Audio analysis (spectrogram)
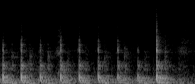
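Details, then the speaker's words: Suzuki Bandit on test ride after brake pad and clutch work: hollow metal knocks about five a second over bumps from the fuel tank, shifting because its top rubber mount is perished. "The rattling from the thingy's gone, but there is a bit of a rattle here from the tank. It's when you go over a bump."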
